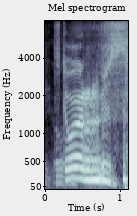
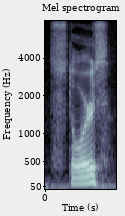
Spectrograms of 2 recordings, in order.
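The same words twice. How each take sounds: First: Hammed-up Storrs with a trilled ending; exaggerated pronunciation. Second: Said in the usual way. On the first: Shown as a demonstration. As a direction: roll and stretch the R in Storrs. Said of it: "How do you pronounce it?".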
